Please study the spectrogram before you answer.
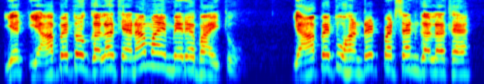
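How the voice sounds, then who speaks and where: Young male live-stream host, noticeably high and bright voice, informal, insistent, repeats himself to press a point. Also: normal speed, dry recording. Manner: emphatic, repetitive, informal pleading. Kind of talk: casual live chat, admonishing.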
